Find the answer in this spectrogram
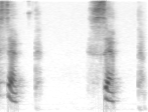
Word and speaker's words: sept: की spelling French में, इसको बोलते हैं सेप्ट, सेप्ट। लिखो SEPT।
